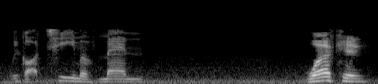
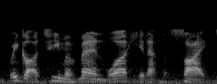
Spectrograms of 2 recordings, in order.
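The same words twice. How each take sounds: First: Words stretched by a real yawn; yawning through it. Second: Said in the usual way. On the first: Real, not acted. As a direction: say it mid-yawn. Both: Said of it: "I always yawn when I'm podcasting".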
